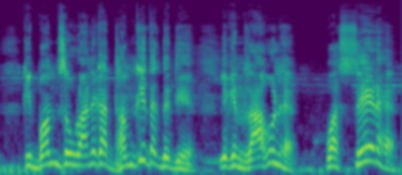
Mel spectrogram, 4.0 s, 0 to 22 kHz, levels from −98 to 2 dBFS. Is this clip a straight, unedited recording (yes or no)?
yes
